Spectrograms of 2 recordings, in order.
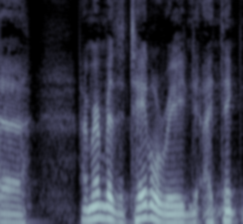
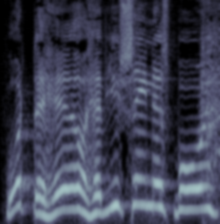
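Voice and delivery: high Southern drawl, slow at the end; Southern Terminator; slower than usual. Retold or imitated. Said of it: "if you were like".

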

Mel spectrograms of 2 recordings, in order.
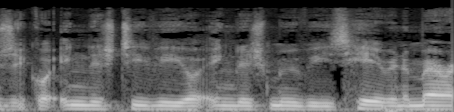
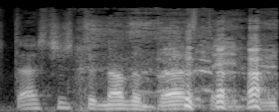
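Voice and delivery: laid-back dude. Retold or imitated. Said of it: "everyone back home was like".

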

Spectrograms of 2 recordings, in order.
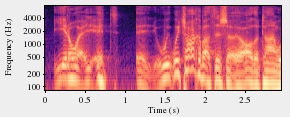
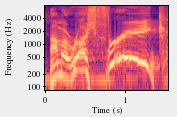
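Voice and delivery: slow, proud fan voice; 11 semitones higher, much slower than usual. Retold or imitated. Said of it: "And he said".

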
